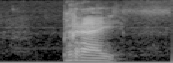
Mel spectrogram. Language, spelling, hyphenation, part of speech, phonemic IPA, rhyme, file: Dutch, prei, prei, noun, /prɛi̯/, -ɛi̯, Nl-prei.ogg
- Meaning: leek (a stem vegetable, Allium ampeloprasum syn. Allium porrum)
